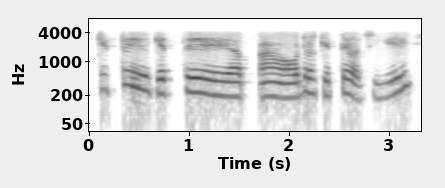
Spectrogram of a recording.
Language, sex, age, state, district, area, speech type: Odia, female, 60+, Odisha, Gajapati, rural, conversation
